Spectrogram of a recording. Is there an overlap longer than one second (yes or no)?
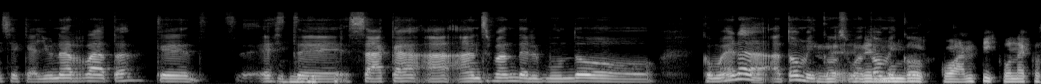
yes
